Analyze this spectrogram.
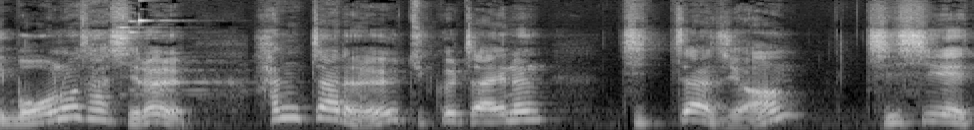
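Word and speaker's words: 物差し: 요거는 발음은 모노사시, 모노사시입니다.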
